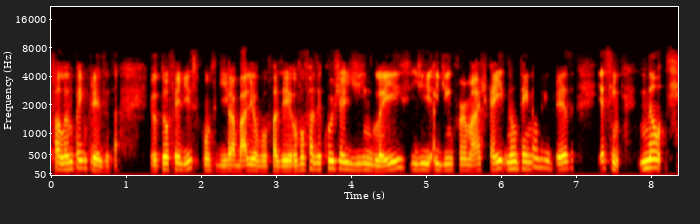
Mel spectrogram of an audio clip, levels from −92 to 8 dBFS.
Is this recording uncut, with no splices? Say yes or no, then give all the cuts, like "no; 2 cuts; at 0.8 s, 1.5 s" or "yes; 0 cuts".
no; 6 cuts; at 2.0 s, 2.3 s, 3.2 s, 5.1 s, 6.0 s, 6.4 s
